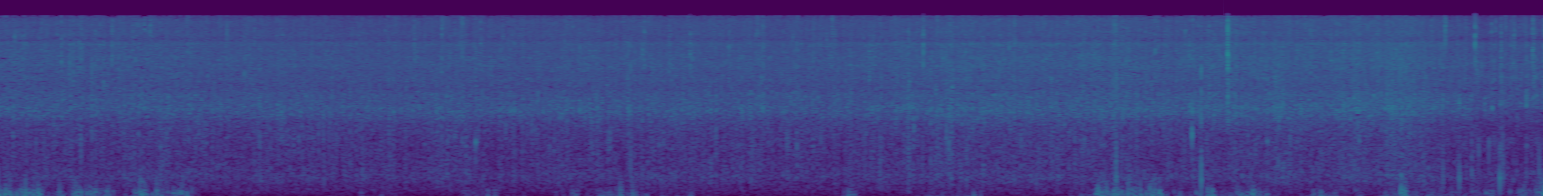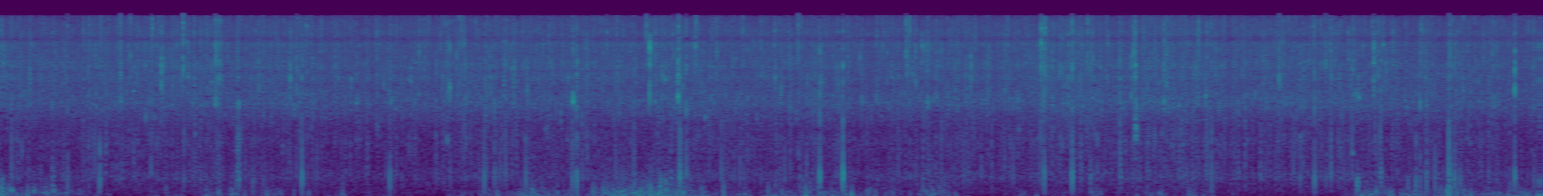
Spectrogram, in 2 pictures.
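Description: Steady rain falling on a wet path, puddles and fallen leaves, with many distinct drop ticks through an even hiss. Low rumbles come and go near the start, about a third of the way in, around two-thirds of the way through and again near the end.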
